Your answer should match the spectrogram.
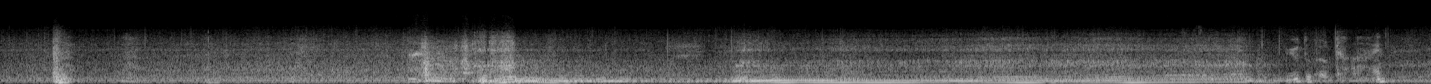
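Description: A car engine hums steadily as the vehicle drives, its low droning pitch dipping and then climbing as it revs up and pulls away, with a few clunks and knocks along the way.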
